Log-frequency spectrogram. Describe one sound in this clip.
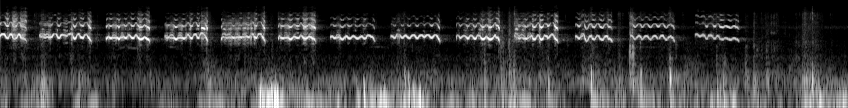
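A kestrel chick gives shrill, repeated begging calls.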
